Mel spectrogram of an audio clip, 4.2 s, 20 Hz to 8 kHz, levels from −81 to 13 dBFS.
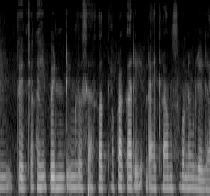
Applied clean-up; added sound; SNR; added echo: none; none; none; none.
